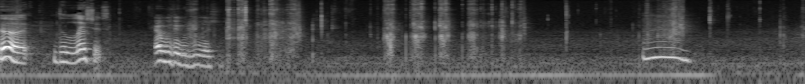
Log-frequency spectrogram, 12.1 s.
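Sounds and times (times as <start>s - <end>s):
crunchy bites and chewing: 3.4s - 12.0s.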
